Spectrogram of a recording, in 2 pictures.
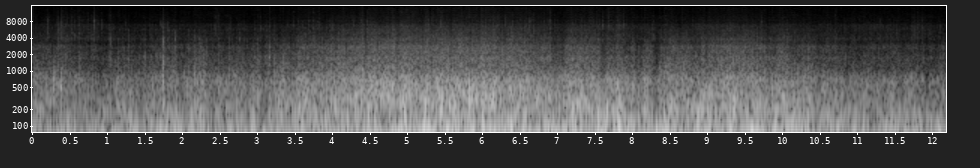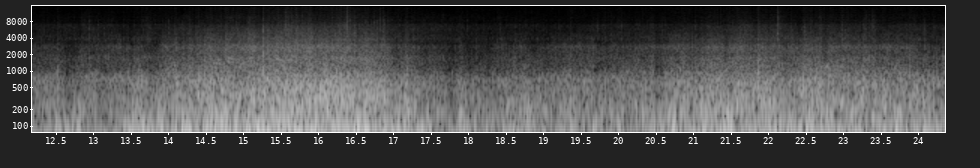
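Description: Wind buffeting a helmet-mounted camera microphone, with the rumble and rattle of a mountain bike rolling fast down a rough dirt trail over leaves and stones. The noise swells and eases several times.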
